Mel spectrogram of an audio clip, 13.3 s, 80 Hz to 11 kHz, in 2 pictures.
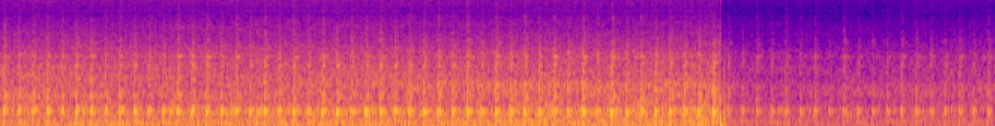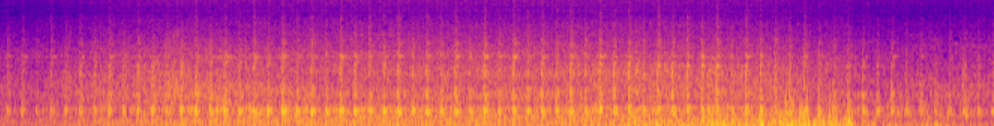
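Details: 2014 Dodge Caravan, warm idle where the noise is most pronounced: rapid, even metallic clatter on every turn of the engine; dealer diagnosed a flexplate, which was found badly cracked around the center when pulled.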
